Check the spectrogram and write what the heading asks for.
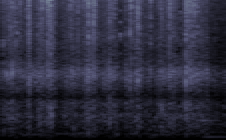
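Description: Plastic packet of brown rice noodles crinkling as it is handled, a quick irregular run of small crackles.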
